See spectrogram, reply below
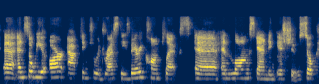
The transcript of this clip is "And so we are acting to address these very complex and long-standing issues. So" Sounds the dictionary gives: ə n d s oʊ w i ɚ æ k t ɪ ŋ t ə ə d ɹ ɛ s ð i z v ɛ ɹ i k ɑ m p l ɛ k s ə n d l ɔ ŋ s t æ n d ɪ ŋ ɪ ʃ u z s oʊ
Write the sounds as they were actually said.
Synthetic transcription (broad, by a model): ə n s oʊ w i ɚ æ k t ɪ ŋ t ə ə d ɹ ɛ s ð i z v ɛ ɹ i k ɑ m p l ɛ k s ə n l ɔ ŋ s t æ n d ɪ ŋ ɪ ʃ u z s oʊ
